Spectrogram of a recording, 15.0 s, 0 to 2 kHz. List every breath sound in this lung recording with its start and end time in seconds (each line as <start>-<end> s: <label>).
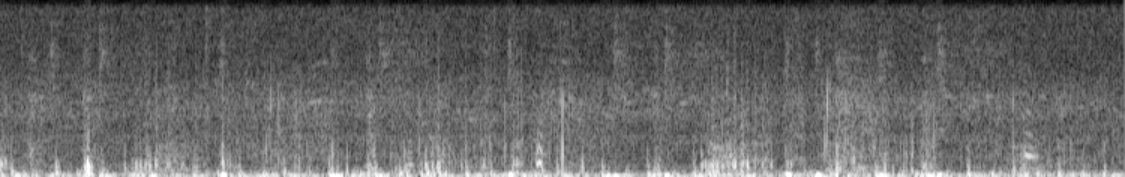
13.65-14.01 s: wheeze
